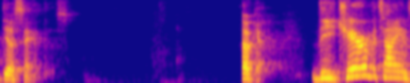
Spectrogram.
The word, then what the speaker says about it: DeSantis: prefers what's your name the dueling pronunciations have tripped up others when DeSantis was sworn in for a second term as Governor in January Florida chief justice pronounced his name d santis why because the Florida chief justice has been hearing him say d santis for 10 years and then the governor repeated back DeSantis okay the chair of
